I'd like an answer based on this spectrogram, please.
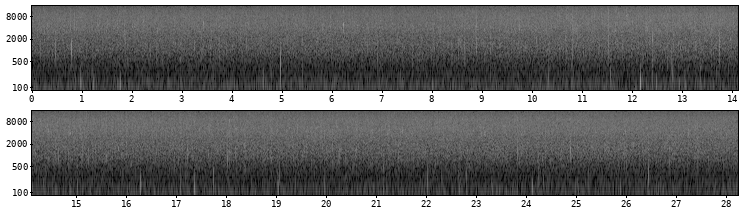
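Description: Steady rain falling, an even hiss with a scattering of louder individual drop strikes standing out now and then.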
